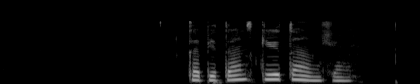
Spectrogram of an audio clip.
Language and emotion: Russian, neutral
